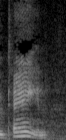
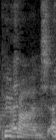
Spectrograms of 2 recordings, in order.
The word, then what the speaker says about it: poutine: Make sure you say it right. – I can't say it right. – Yeah, you can. – I'm not even going to try. – Poutine. – Anyway. – Not Pouton.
